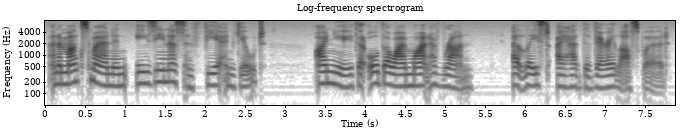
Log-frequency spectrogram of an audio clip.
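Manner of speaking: measured, even read-aloud narration; story reading. A narrator's reading. Writer reading their childhood story to listeners, composed story reading.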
